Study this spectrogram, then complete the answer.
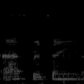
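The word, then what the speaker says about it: aspartame: 40 milligrams of this espart how do you pronounce it? Espartain like aspartane.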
